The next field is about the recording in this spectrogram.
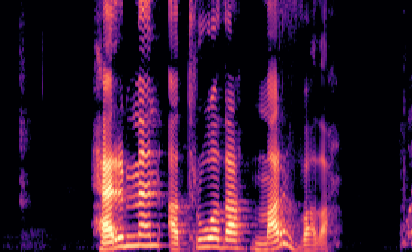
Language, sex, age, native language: Icelandic, female, 40-49, Icelandic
